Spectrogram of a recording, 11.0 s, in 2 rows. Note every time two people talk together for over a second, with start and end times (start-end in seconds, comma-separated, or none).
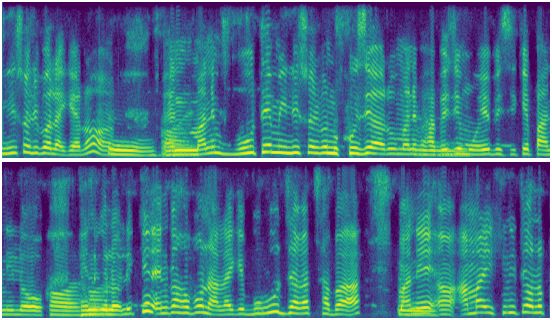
none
